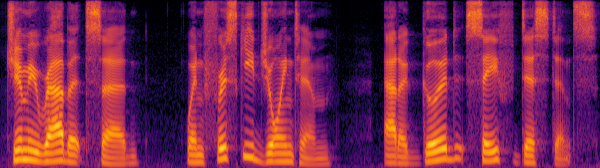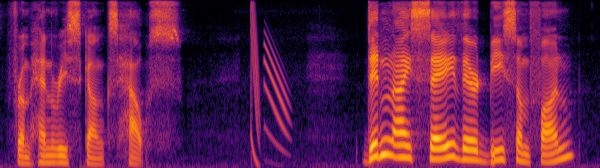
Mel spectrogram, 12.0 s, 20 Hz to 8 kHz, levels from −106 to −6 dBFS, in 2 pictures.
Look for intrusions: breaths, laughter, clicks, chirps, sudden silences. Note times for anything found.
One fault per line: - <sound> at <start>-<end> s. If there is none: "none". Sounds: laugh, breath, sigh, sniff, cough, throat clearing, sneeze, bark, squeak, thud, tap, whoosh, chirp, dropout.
- chirp at 8.5-8.9 s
